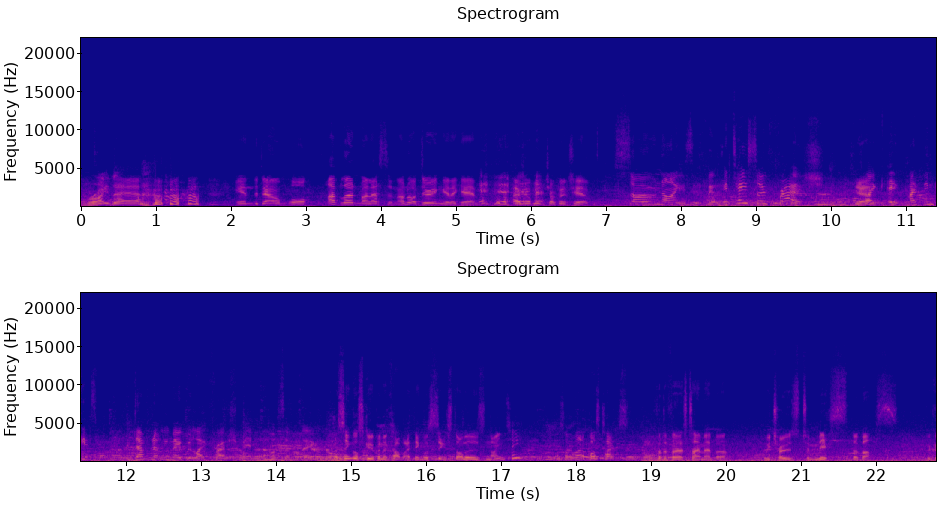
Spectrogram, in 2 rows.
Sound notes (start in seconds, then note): 0.7 laughs; 5.3 laughs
